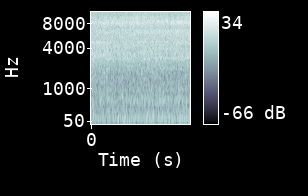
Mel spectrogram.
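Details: Toyota Fortuner 2GD diesel idling: steady idle with low throbbing helicopter-like drone on top from worn alternator bearings.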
